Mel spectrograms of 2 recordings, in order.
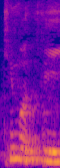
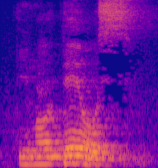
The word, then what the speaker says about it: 디모데: 영어로는 우리가 티모티 이렇게 하는데 그보다도 헬라어 발음이 디모데오스. 그러니까 우리가 더 훨씬 가깝습니다. 디모데가.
